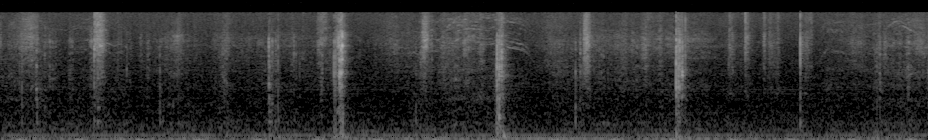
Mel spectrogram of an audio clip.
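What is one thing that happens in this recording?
Trading cards flick and slide against each other as they are shuffled by hand.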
